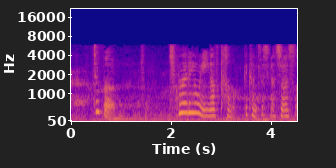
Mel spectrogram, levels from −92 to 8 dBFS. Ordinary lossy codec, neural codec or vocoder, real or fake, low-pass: MP3, 24 kbps; codec, 16 kHz, 0.5 kbps, FunCodec, trained on LibriTTS, 25 frames a second; fake; 7.2 kHz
